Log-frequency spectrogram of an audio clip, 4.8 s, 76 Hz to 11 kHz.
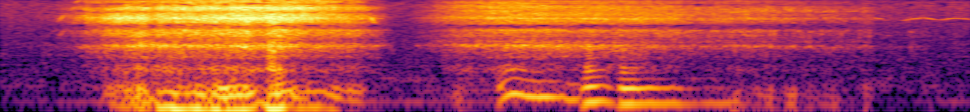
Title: Jack Sleeping & Snoring in his Dog Bed in 43 seconds Pt. 2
